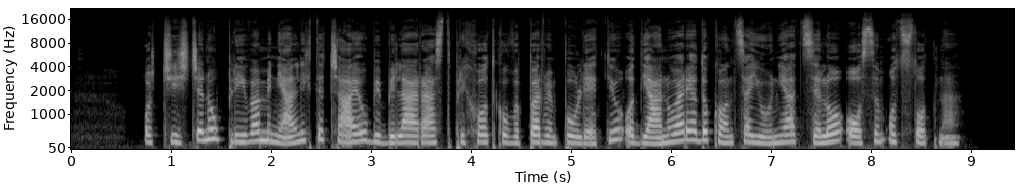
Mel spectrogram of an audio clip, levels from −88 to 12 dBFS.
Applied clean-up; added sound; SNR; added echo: neural mask model Resemble Enhance denoiser.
